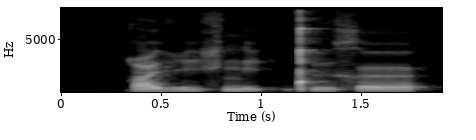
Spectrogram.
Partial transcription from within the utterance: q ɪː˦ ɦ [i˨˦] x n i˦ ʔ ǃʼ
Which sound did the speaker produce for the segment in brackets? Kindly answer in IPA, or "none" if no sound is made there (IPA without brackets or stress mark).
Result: i˦˨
